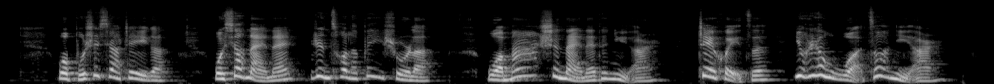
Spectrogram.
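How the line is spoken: Laughing. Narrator (Chinese): 小红笑道

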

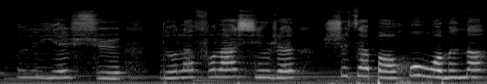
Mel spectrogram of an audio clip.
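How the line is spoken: Quiet voice. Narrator (Chinese): 有人小声地说

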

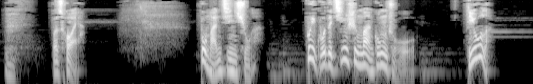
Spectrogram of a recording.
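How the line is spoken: Sighing. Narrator (Chinese): 李浩叹了口气

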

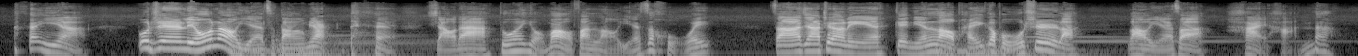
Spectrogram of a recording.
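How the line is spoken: Fawning, ingratiating. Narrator (Chinese): 他换了一副媚笑的嘴脸，对刘奇峰说道

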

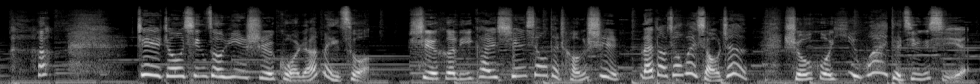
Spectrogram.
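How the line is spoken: Laughing delightedly, repeatedly. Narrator (Chinese): 姑妈咪呀笑得合不拢嘴，连连说道

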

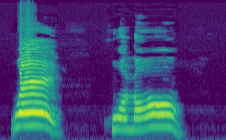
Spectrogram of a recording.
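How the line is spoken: Shouting as loud as possible. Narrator (Chinese): 尽可能大声的喊道

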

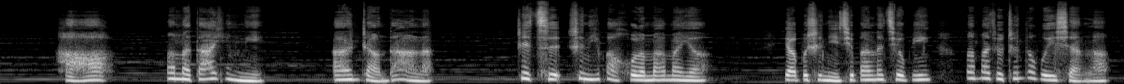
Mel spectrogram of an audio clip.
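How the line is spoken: Gentle, comforting. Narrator (Chinese): 柔声的安慰起儿子来

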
